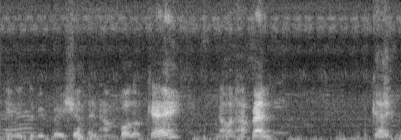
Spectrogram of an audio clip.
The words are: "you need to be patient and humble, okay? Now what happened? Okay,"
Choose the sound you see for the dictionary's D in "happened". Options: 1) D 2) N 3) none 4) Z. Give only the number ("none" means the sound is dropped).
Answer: 3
